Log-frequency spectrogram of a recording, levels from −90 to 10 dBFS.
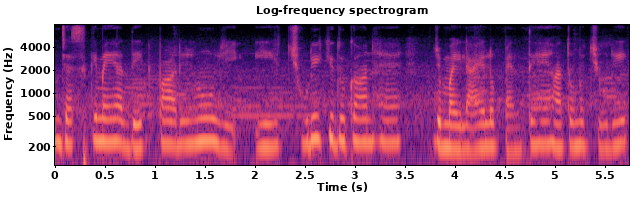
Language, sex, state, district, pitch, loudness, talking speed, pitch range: Hindi, female, Bihar, Katihar, 215 Hz, -20 LUFS, 260 wpm, 195-230 Hz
